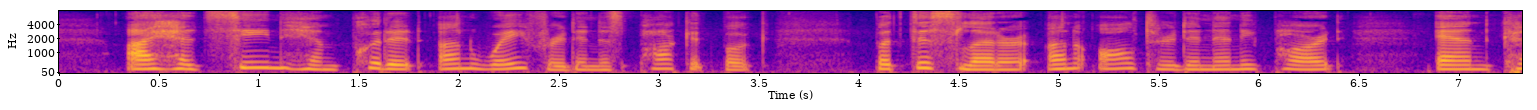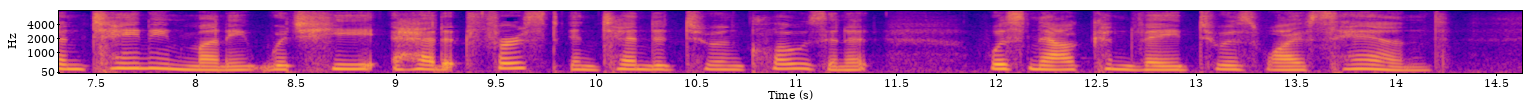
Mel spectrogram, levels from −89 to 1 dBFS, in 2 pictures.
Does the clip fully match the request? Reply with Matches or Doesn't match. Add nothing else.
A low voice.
Doesn't match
